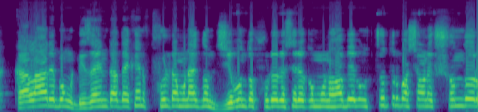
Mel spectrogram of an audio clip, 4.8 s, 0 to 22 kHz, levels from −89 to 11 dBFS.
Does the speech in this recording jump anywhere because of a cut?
no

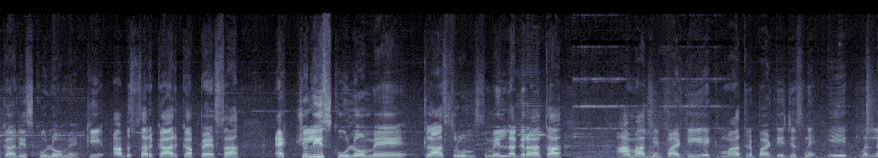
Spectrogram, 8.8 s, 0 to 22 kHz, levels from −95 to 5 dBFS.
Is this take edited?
yes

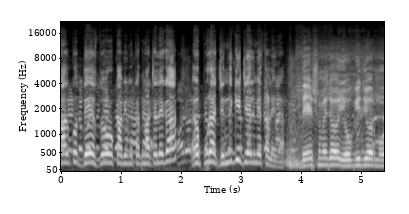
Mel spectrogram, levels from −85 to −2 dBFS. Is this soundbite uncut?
no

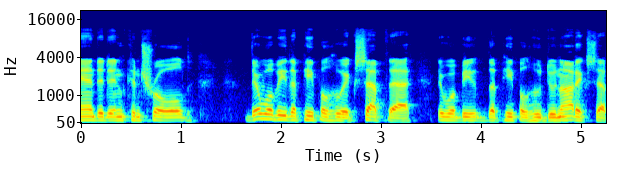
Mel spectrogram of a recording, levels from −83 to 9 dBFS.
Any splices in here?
yes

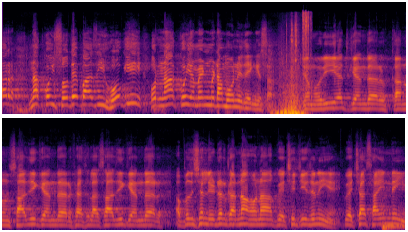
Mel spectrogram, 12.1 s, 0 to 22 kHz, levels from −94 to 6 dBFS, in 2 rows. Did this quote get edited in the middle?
yes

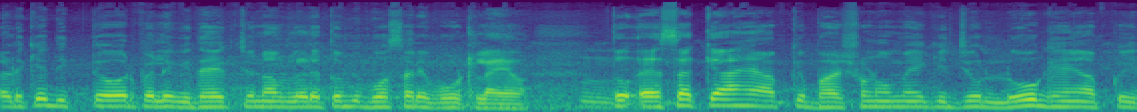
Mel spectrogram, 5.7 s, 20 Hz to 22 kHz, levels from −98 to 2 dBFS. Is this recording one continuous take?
yes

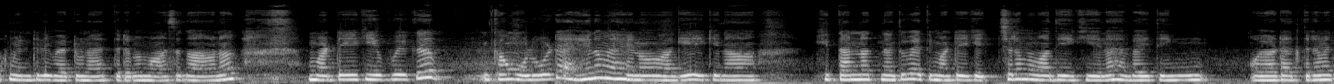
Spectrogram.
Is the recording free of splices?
yes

